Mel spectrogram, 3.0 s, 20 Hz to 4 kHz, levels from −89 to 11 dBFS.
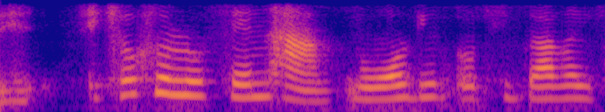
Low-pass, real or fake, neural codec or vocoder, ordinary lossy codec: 3.6 kHz; fake; codec, 16 kHz in and 24 kHz out, 0.6 kbps, FocalCodec, streaming, 4096 codes; none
